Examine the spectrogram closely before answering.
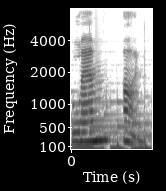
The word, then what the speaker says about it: lemon: In our next word, we also have a VCV pattern, but this time instead of dividing before the consonant, we're going to divide after the consonant. In our first syllable this time, we have what we call a closed syllable. In a closed syllable, the vowel would be short. So this would be lemon, lemon.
